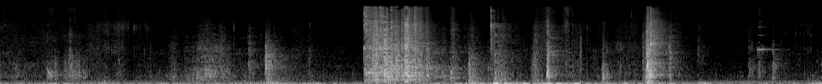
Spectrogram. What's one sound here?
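An oven door opens and shuts with a thud.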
